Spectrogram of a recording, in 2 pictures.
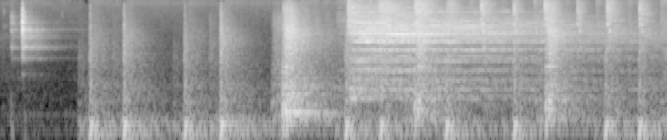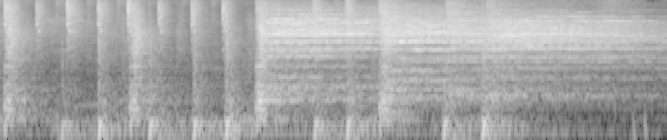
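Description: An acoustic drum kit plays a rock beat on bass drum, snare and cymbals. It starts about half a second in and the cymbals join about two seconds later. The strokes stop a little before the end, leaving the cymbals ringing out.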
